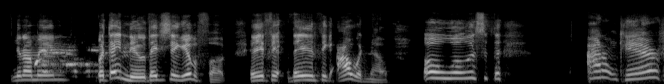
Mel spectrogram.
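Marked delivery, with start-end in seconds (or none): 4.2-6.5 high-pitched mocking imitation; dismissive coworker. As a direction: mimic their careless excuse way up high. Mimicking coworkers' dismissive excuse.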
